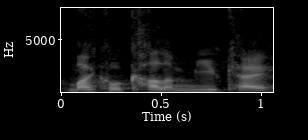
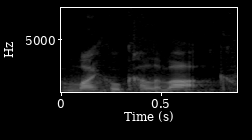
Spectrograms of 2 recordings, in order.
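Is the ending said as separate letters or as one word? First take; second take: letters; one word. First: The ending is said as two separate letters. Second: The ending is said as one short word. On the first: The speaker calls it right. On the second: The speaker calls it wrong.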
